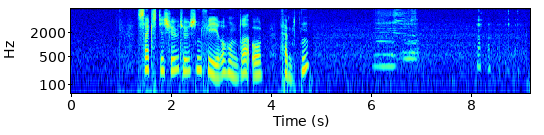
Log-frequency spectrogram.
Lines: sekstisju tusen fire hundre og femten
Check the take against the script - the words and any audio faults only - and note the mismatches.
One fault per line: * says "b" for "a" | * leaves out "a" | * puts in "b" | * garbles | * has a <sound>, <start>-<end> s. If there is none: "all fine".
* has a squeak, 6.0-7.0 s
* has a laugh, 8.1-9.0 s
